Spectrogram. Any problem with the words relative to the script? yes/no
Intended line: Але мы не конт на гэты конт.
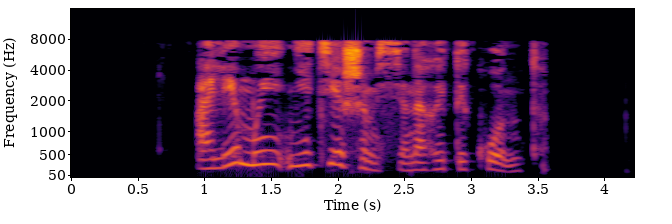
yes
